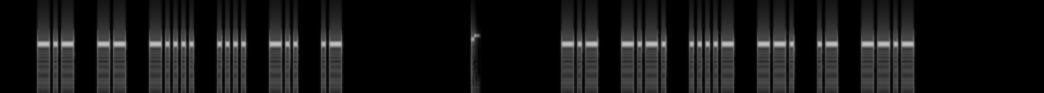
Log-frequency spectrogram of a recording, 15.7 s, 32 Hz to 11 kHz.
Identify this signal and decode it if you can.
Morse code, heard as a keyed tone, about 20 wpm, spaced as for 14 wpm, 700 Hz. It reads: KM6HDA KC4GAQ
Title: 245 Lesson 39g - Letter z - Call Signs 20wpm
